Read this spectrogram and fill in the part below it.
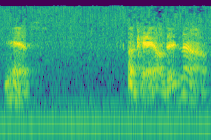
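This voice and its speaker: A man's voice: fairly high pitch, very animated, a little slow, vocal fry, pushed and bright, full character voice. A man playing a practical, sceptical young fiancé in a 1970s radio drama, matter-of-fact and clipped in conversation. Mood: sceptical, firm. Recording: faintly hissy 1970s radio broadcast.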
